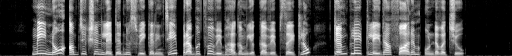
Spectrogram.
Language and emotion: Telugu, neutral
